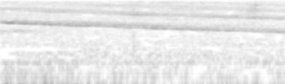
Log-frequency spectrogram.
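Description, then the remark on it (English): An emergency vehicle siren wails steadily outside a building, its tone sliding slowly downward, muffled, with no voices present. “And yet, Lord, as we hear the sirens sounding outside this building, we can surely see that you are sounding an alarm bell to perhaps some here this evening, to those who may hear later on.”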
